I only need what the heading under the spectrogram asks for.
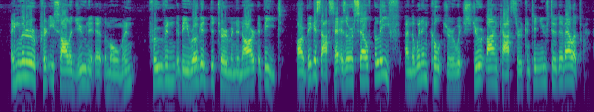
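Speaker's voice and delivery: accent from Cornwall. After asking which comedy English accent to do this time, deliver it in a comedy Cornish accent. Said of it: "I'd go Cornish".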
